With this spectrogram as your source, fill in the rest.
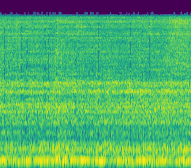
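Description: Hands rub and squeeze wet hair under running water.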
